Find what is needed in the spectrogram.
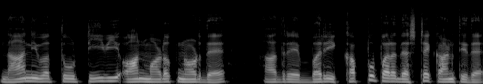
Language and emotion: Kannada, sad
